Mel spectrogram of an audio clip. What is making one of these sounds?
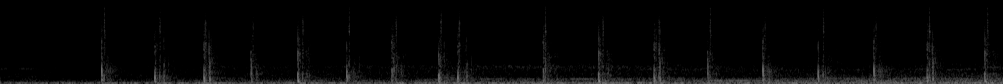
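Footsteps fall at a walking pace.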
